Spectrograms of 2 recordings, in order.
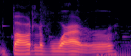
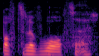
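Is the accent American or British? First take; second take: American; British. First: It is said in an American accent. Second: It is said in a strong British accent. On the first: "they were like bottle of water, or like the American accent" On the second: "my really strong British bottle of water"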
